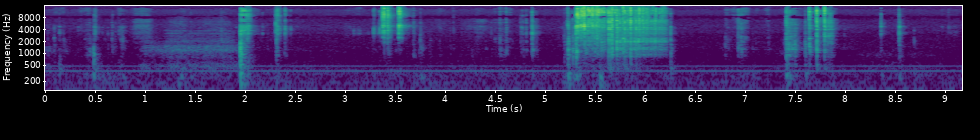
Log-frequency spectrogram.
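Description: Plastic Lego Technic parts of a toy garbage truck clicking and knocking as the front loader arm is fitted with its recycling bin and lifted. About five seconds in comes a rattle lasting about a second, like the bin's small round plastic pieces clattering, and there are a few more sharp clicks near the end.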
